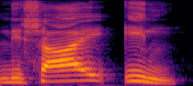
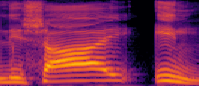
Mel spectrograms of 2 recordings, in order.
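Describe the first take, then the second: Both takes have the same delivery.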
